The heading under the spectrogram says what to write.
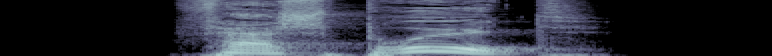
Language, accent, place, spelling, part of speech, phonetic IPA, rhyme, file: German, Germany, Berlin, versprüht, verb, [ˌfɛɐ̯ˈʃpʁyːt], -yːt, De-versprüht.ogg
- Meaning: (verb) past participle of versprühen; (adjective) sprayed, atomized; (verb) inflection of versprühen: 1. third-person singular present 2. second-person plural present 3. plural imperative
